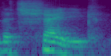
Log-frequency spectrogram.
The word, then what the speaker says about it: Ledaig: painted it's actually a written lady but it's pronounced the shake okay so that's very important as you can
